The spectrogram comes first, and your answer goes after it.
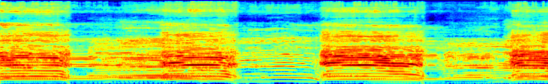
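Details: Madura kerapan race cattle from Sapudi Island, held in a village: loud, continuous lowing in four or five swelling bellows that each end in a falling dip, with faint music in the background.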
